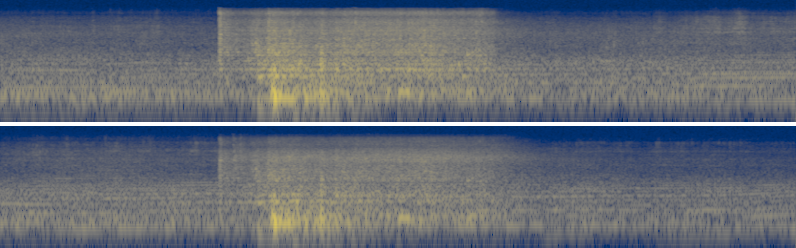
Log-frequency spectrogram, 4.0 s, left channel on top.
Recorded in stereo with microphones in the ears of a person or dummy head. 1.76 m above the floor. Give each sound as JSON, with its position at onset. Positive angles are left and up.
{"t": 1.1, "sound": "a splash", "side_deg": 40, "distance_m": 2.0}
